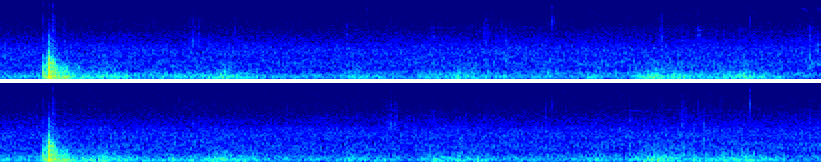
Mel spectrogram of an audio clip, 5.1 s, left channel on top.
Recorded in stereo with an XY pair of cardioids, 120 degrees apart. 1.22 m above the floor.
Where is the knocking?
15° left.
